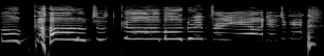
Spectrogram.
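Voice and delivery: loud, high-pitched imitated wail; hammed-up desperate cry of prayer; crying out to God. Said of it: "I'm just crying out to God".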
